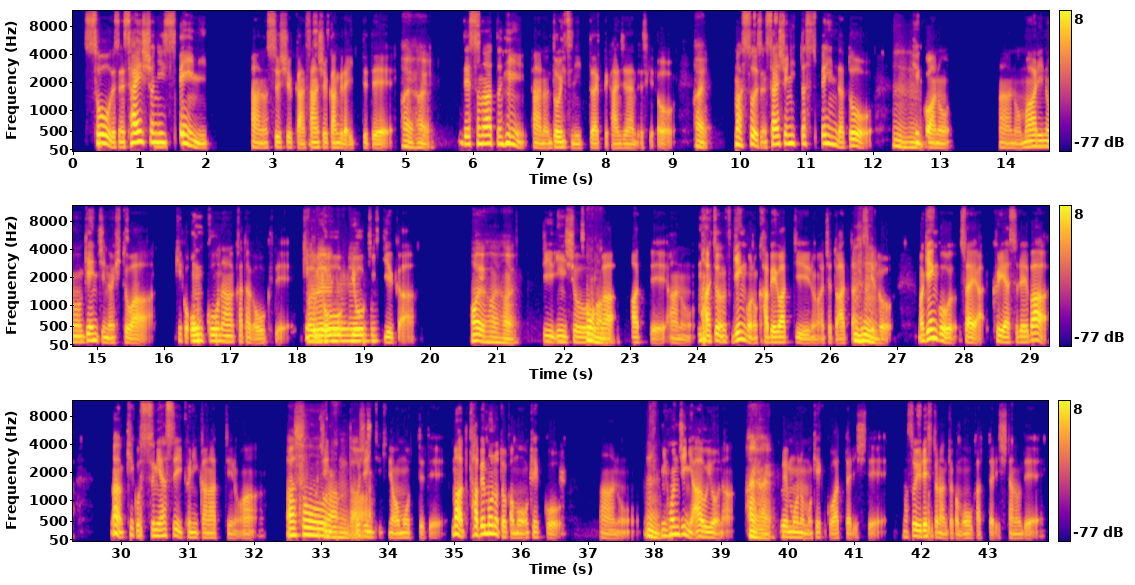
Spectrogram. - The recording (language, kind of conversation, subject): Japanese, podcast, これまでで、あなたが一番印象に残っている体験は何ですか？
- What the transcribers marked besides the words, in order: tapping; other background noise; unintelligible speech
